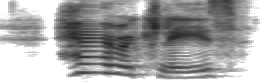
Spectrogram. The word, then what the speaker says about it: Heracles: them okay so apart from the 12 labors heracles i said it right this time nice job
